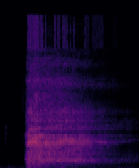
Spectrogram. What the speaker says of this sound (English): One more time, take a deep breath in.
